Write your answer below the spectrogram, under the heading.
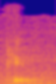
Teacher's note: You put your hand up to your mouth. You say the word pit, you can feel the force of the air. · Term: aspirated p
